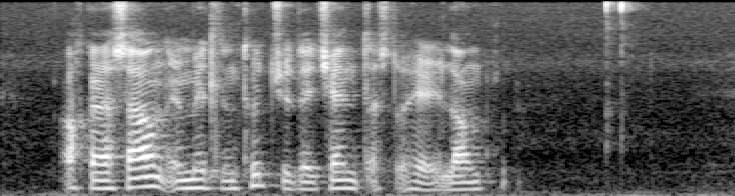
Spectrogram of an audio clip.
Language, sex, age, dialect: Faroese, male, 15-35, Norðurstreymoy/Eysturoy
